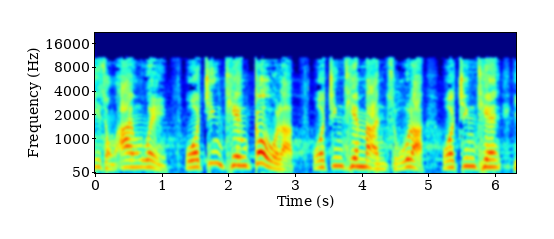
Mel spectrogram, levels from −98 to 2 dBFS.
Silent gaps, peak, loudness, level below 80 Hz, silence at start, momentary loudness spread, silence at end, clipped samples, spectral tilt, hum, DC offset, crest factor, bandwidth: none; -2 dBFS; -18 LUFS; -62 dBFS; 0 s; 11 LU; 0 s; under 0.1%; -4 dB/octave; none; under 0.1%; 16 dB; 11 kHz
